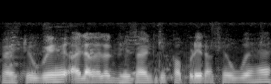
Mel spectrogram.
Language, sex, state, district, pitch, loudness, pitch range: Hindi, male, Madhya Pradesh, Umaria, 100 Hz, -17 LUFS, 95-105 Hz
